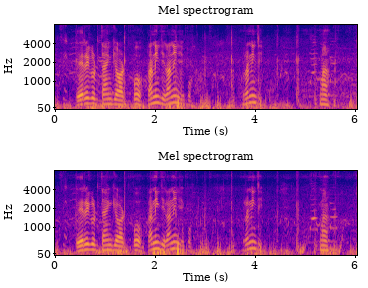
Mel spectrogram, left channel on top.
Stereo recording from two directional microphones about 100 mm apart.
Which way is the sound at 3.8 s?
80° right.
